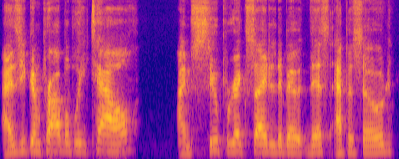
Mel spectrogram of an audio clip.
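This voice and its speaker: A man's voice: on the high side, moderate pace, a bit bright. A Canadian man hosting a podcast, asking eager, rambling questions of his guest. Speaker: podcast host. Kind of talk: podcast interview.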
